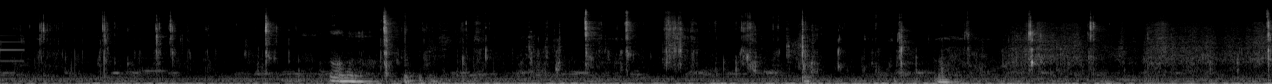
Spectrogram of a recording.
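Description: Close-miked chewing and wet mouth clicks of a person eating, with a couple of brief low hums.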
